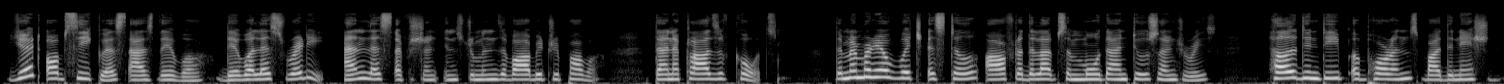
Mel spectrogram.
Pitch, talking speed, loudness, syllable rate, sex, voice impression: 240 Hz, 170 wpm, -19 LUFS, 5.2 syllables/s, female, feminine, slightly gender-neutral, slightly young, tensed, powerful, soft, clear, slightly halting, intellectual, slightly friendly, unique, lively, slightly intense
